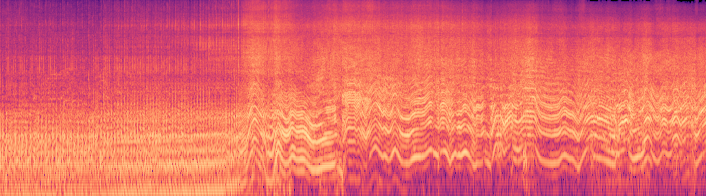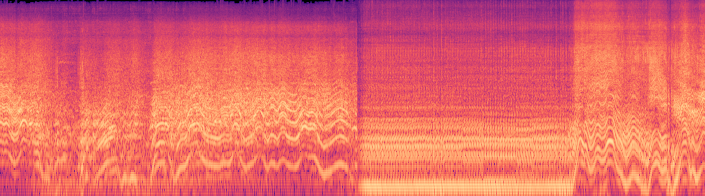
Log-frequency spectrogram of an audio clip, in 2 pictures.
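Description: Hillclimb racing motorcycle engine idling steadily, then revving hard from about five seconds in, its pitch rising and falling rapidly as the bike makes its run up the hill. About twenty-one seconds in, the sound switches abruptly to a steady idle. Hard revving starts again near the end.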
